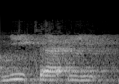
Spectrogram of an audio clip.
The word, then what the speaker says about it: ميكال: فمن كان عدوا لله وملائكته ورسله وجبريل وميكال، وميكال تنطق ميكال وتنطق ميكائيل وتنطق ميكائيل، وجبريل جبريل، وجبرائيل وجبرائيل، هكذا كلها صحيح، كلها صحيح.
